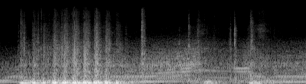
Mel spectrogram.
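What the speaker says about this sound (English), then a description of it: "Let's launch this car." A 2021 Toyota GR Yaris hot hatch launches hard, its engine roaring loud and close with crackling, popping bursts, then settling into a lower drone as it pulls away.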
